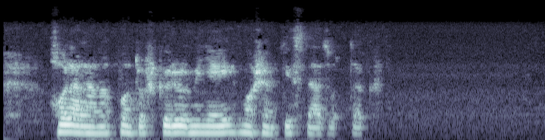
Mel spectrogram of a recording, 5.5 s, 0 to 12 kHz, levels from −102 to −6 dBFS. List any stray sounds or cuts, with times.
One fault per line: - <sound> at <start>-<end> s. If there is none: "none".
none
